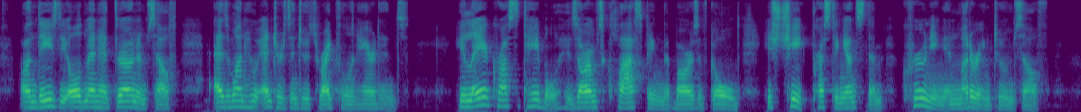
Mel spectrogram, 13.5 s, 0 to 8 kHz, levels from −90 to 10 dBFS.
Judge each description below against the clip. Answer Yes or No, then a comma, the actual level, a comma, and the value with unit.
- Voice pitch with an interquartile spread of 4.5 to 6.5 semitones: Yes, average, 5.0 semitones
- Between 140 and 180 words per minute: Yes, average, 170 wpm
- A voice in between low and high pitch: Yes, medium, 145 Hz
